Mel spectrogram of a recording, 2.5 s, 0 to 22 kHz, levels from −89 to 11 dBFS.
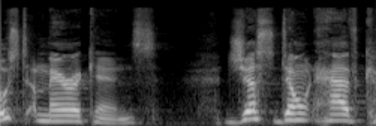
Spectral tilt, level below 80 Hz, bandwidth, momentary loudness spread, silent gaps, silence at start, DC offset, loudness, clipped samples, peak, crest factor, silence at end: -4.5 dB/octave; -68 dBFS; 17 kHz; 18 LU; none; 0 s; under 0.1%; -20 LUFS; under 0.1%; -4 dBFS; 16 dB; 0 s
